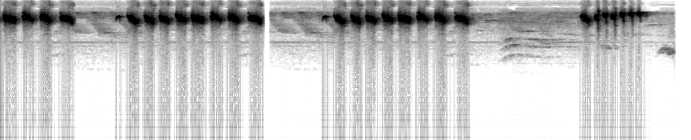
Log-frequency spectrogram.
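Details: Cucak kinoi master song for training competition birds, heard as steady runs of crisp high notes about five per second, followed by a short rapid trill and a few low whistled slurs.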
